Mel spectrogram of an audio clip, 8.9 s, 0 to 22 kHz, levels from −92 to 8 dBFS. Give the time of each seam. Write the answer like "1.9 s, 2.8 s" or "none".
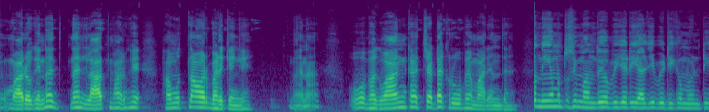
6.5 s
